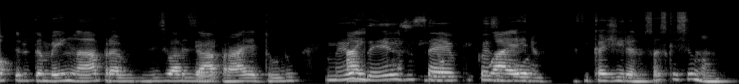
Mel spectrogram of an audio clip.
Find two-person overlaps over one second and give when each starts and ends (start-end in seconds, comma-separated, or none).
3.5-5.4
